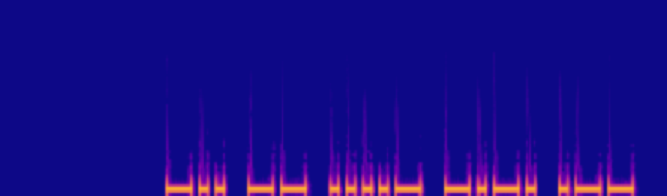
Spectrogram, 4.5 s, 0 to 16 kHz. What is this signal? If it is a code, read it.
Morse code, heard as a keyed tone, about 22 wpm, 700 Hz. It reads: DM4CW
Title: Call Signs - 22wpm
